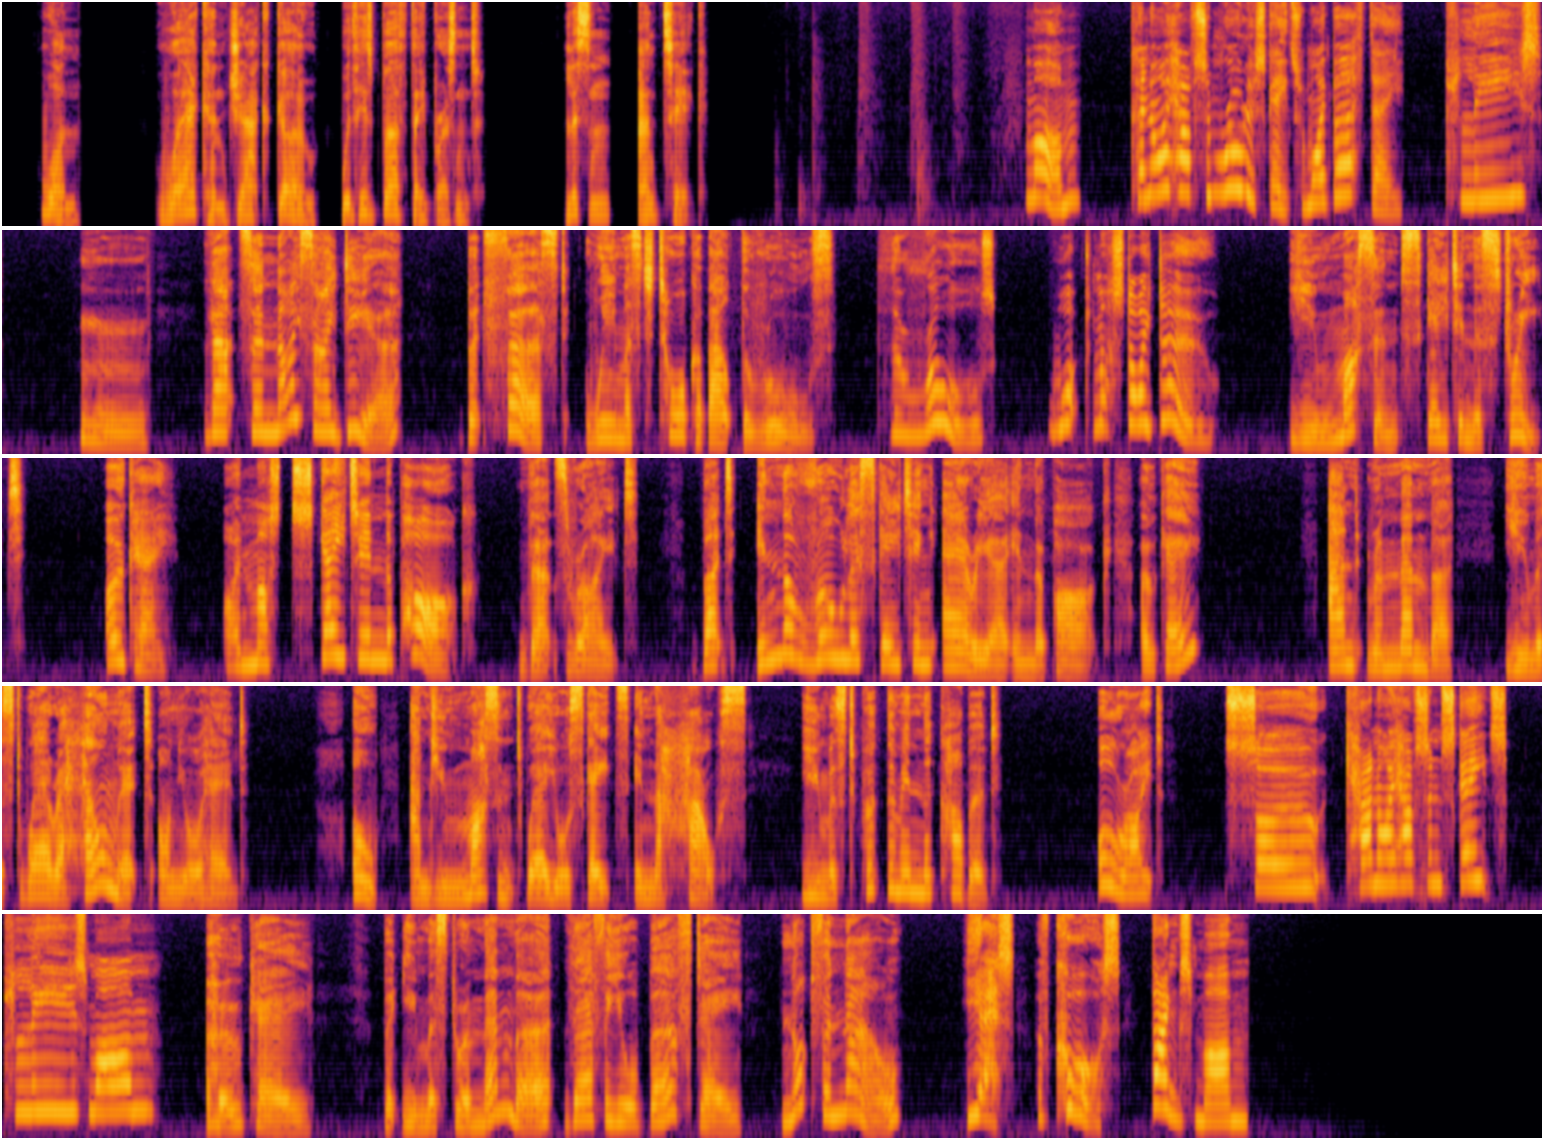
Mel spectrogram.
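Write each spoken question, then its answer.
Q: Where can Jack go with his birthday present?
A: To the roller skating area in the park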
